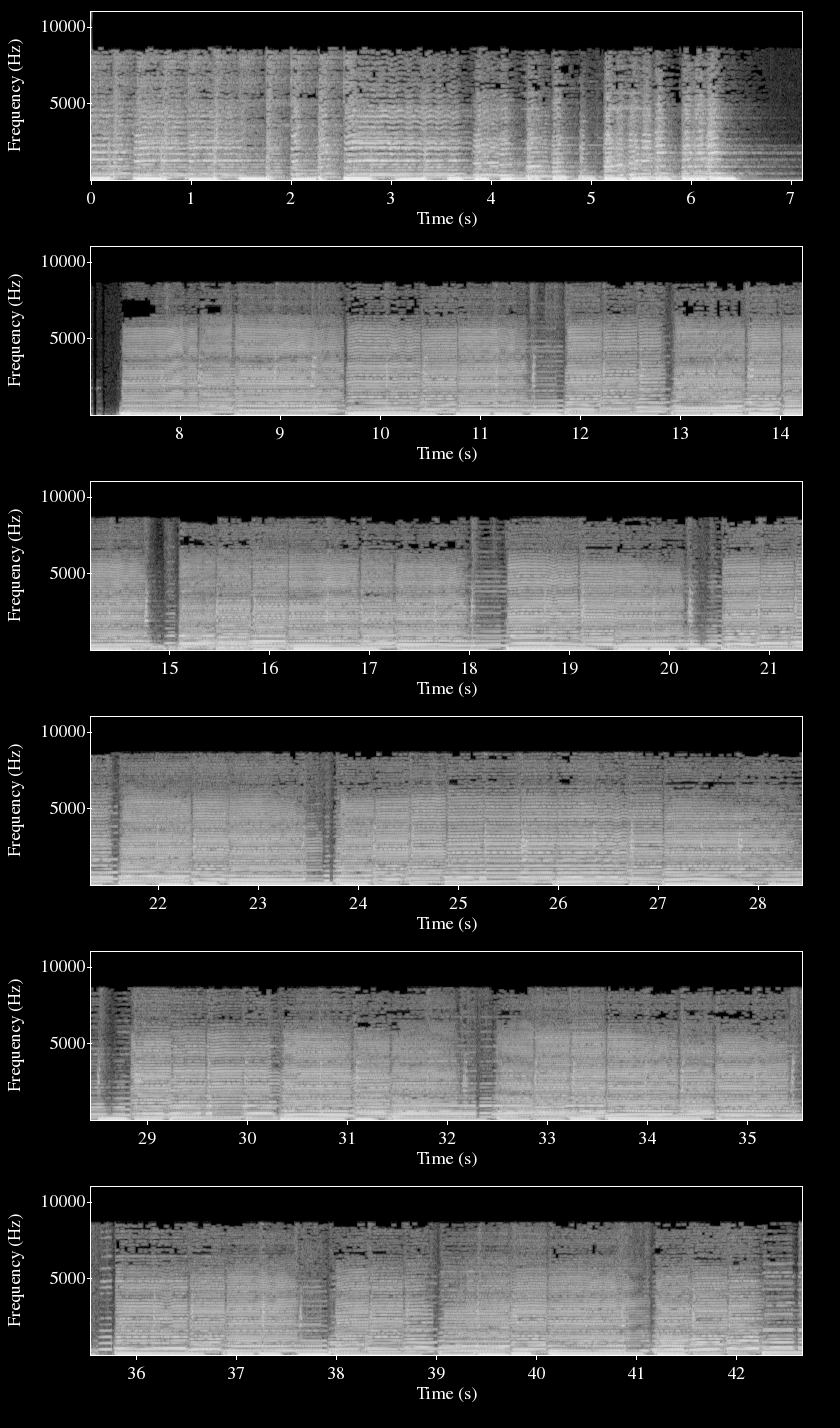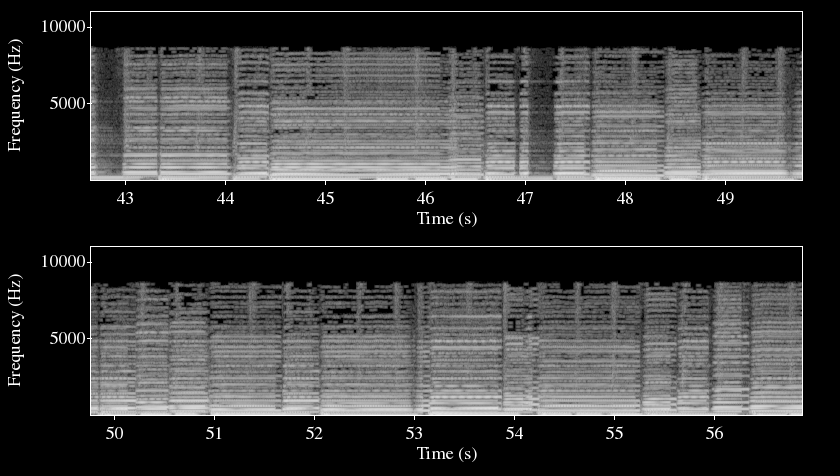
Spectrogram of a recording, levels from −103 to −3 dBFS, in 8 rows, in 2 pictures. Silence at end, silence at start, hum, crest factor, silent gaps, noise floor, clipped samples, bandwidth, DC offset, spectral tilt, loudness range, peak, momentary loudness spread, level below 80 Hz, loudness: 0 s; 0 s; none; 16 dB; none; -46 dBFS; under 0.1%; 9 kHz; under 0.1%; -5.5 dB/octave; 5 LU; -2 dBFS; 7 LU; -26 dBFS; -19 LUFS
